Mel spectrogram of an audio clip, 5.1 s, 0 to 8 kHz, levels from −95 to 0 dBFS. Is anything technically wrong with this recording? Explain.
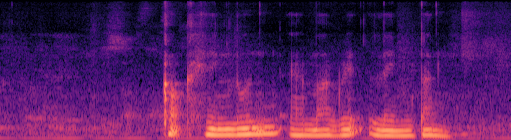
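No, nothing is technically wrong.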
